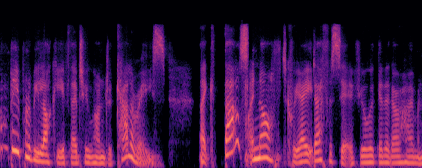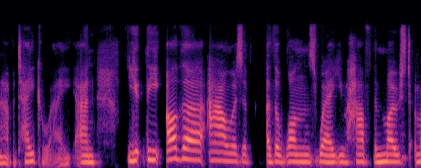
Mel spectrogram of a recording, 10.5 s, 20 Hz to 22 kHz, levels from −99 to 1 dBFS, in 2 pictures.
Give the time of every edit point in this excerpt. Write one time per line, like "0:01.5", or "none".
0:01.0
0:03.1
0:03.6
0:03.9
0:04.9
0:08.5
